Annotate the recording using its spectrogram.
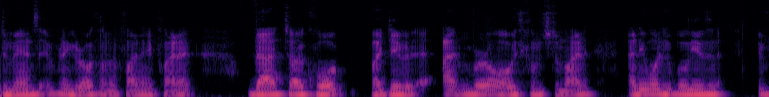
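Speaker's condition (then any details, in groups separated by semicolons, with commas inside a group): Spastic cerebral palsy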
